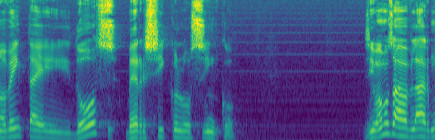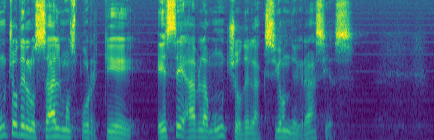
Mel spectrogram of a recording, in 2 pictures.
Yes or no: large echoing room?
yes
